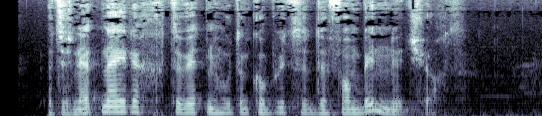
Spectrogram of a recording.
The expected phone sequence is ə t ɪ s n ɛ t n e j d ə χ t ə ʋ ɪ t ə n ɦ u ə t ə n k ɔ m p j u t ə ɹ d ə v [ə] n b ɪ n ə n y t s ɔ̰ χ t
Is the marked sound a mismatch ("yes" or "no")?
yes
